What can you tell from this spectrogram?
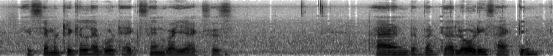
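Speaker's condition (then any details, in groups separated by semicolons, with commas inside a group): No condition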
